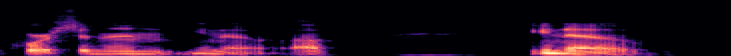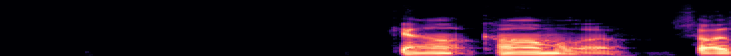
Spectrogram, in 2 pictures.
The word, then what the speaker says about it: Kamala: And then, you know, Kamala. So I like this one. Did you ever have this new one? We're going to be doing a new meme. It's a comma with la.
